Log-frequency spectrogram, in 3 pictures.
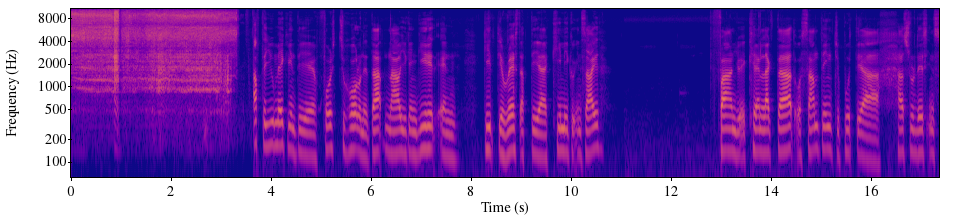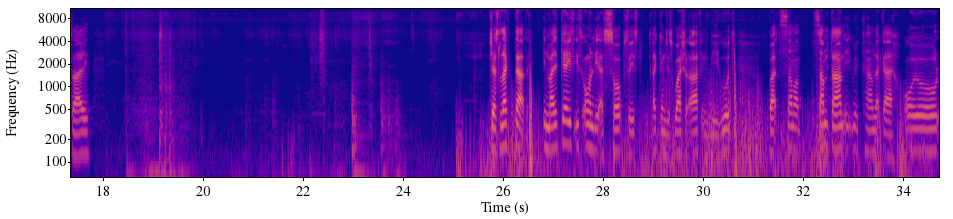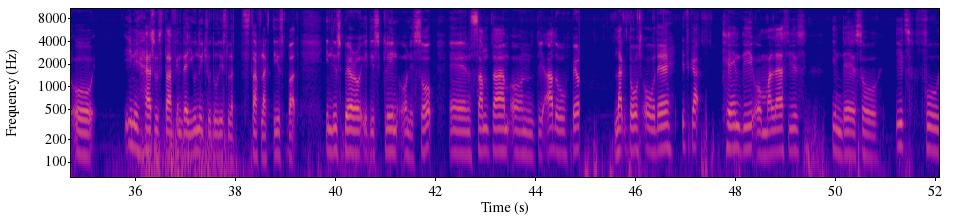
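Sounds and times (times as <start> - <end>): drill with hole saw cutting plastic: 0.0 - 3.4
hollow plastic drum handling noise: 18.4 - 20.0, 22.3 - 24.2.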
